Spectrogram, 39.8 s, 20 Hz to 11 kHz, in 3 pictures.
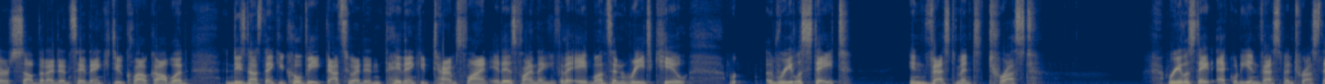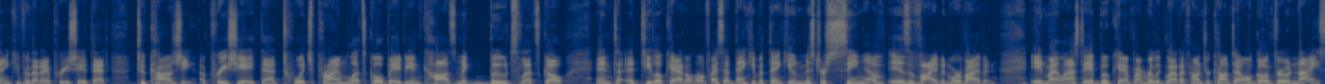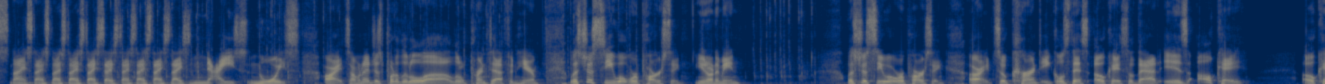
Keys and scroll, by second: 25.6 alt+{, 27.3-34.6 typing, 28.3 Return, 28.9 ctrl+c, 29.5 Return, 29.5 ctrl+u, 29.6 ctrl+u, 30.9 ctrl+c.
